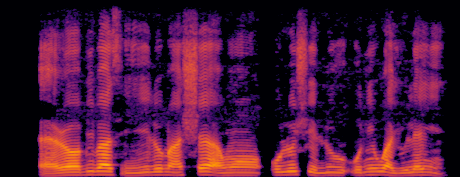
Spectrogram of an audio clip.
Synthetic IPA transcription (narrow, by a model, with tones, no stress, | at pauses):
ɛ˨ɾɔ˧bi˦ba˦˨si˨ji˨˦lo˦mãː˦˧˦ʃɛ˦a˦˨w̃ɔ̃˧o˧lo˦ʃe˦˨lu˨˦o˧nĩ˦wa˦˨jo˨˦lɛ˦j̃ɛ̃˦˨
